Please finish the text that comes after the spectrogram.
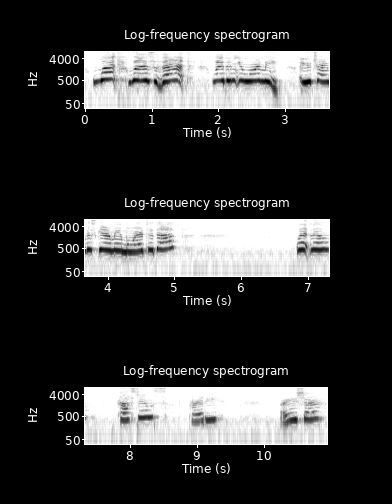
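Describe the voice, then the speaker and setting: A woman's voice: very high voice, bright, forceful tone, voice pushed up, full character voice. A woman voicing a jumpy, bluffing little ghost in a children's picture book, theatrical and full of anxious questions. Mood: frightened, flustered.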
